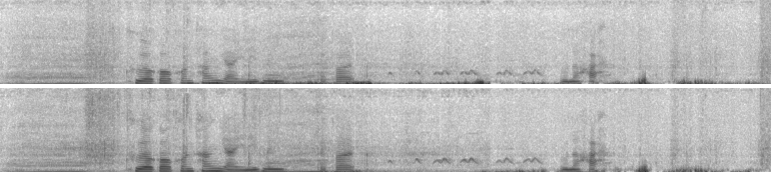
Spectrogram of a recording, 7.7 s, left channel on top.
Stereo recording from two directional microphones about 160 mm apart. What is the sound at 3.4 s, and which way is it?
Speech, centre (ahead or behind).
